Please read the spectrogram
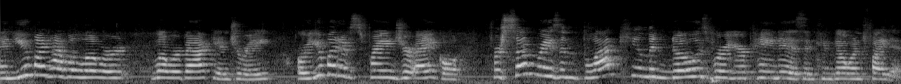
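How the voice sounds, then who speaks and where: The intonation is lively. Audible room echo and noticeable background noise come through. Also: woman, high pitch for a woman. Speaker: health practitioner and product distributor. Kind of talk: testimony and sales presentation. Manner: fast; enthusiastic.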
